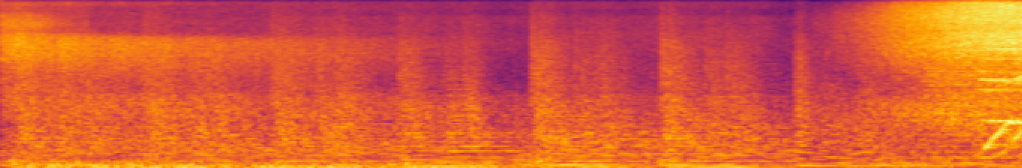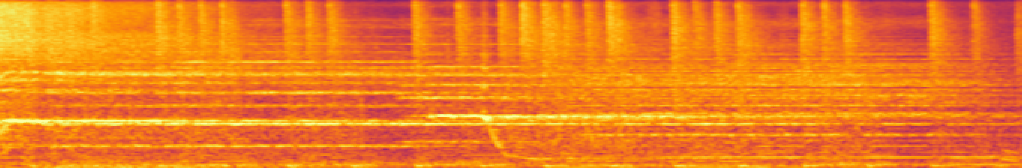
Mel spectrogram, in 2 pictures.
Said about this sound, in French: Est-ce que je mets le générique maintenant Ah oui, s'il te plaît. Ah oui, parce que. Eh, je t'en prie. Je l'aime beaucoup, je l'aime beaucoup le générique, cette version. On écoute ça.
